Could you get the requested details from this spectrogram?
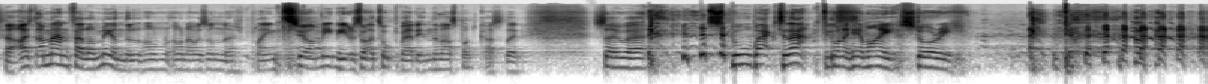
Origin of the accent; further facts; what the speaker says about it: Cheddar, South West England, United Kingdom; I grew up in Cheddar, so there wasn't a McDonald's in Cheddar.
